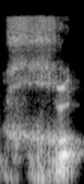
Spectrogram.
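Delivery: "Kha" unvoiced, a harsh scrape like a sore throat; scraped kha. Shown as a demonstration. Retelling Salma auntie's tip, showing kha as a scrape. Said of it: "you scrape the throat".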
